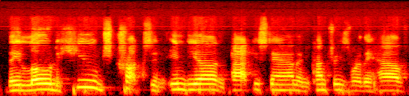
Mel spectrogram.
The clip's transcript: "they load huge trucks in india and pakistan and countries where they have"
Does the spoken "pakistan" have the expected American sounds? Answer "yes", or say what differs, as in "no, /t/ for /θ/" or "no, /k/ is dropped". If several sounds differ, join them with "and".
yes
